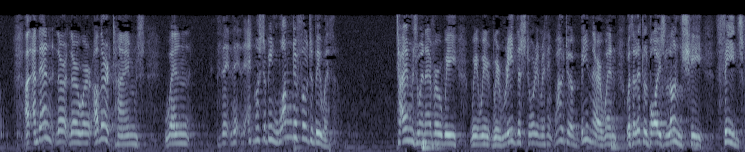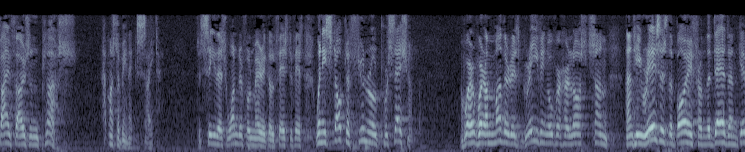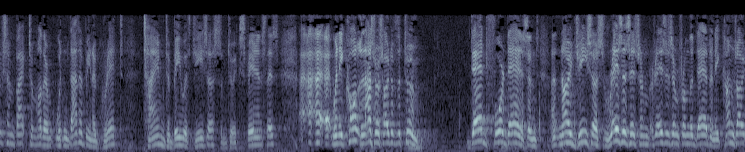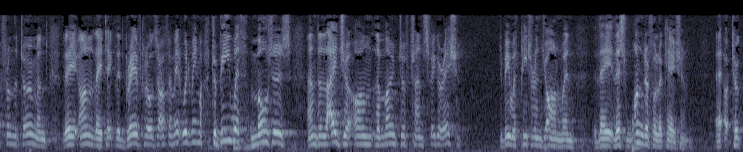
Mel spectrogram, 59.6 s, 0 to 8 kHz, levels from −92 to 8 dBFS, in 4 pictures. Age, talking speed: 60-79, 170 wpm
